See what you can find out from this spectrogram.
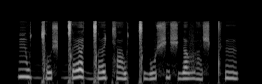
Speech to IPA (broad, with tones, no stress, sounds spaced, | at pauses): ĩ˥˧ w ɡ͡ǀ o˧˩˧ ʃ ɡ͡ǀ ɛ˥˩ ɐ̯ ɡ͡ǀ ɜ˥˧ c a̤˧˩˧ w ǀ i̤˩˥ w ʃ i̤˥˩ ʃ i̤˥˧ ɐ̯ v a̤˧˩˧ ʃ tʰ ɨ˥˩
